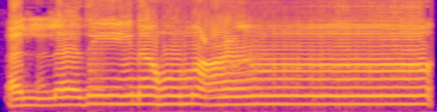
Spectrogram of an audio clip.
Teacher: مالٹا colour نشانی ہے اس بات کی کہ یہاں پر آپ نے گننا کرنا ہے، یعنی کہ ناک سے کچھ دیر آواز نکالنی ہے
